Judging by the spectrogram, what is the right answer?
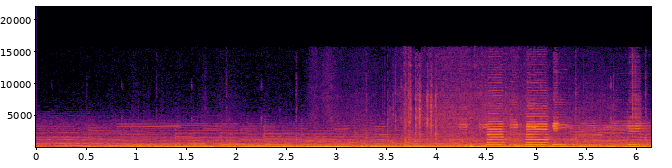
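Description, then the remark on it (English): Several car horns honk from a caravan of almost 100 cars over a steady low engine rumble, sustained tones at first, then a denser burst of overlapping short toots in the second half, fairly loud. “Let's make some noise. Honk your horn.”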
